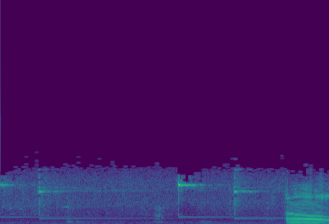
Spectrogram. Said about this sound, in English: Why is he ringing the doorbell after I left him that note?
